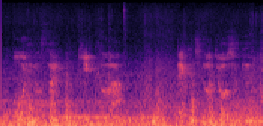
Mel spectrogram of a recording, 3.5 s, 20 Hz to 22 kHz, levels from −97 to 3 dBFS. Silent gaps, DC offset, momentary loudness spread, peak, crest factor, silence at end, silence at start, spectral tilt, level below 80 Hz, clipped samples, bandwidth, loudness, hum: none; under 0.1%; 6 LU; -8 dBFS; 14 dB; 0 s; 0 s; -9 dB/octave; -28 dBFS; under 0.1%; 6.4 kHz; -26 LUFS; none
